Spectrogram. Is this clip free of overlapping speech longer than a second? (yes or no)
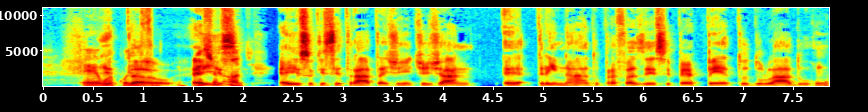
no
